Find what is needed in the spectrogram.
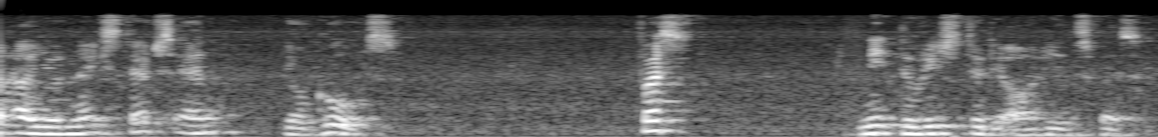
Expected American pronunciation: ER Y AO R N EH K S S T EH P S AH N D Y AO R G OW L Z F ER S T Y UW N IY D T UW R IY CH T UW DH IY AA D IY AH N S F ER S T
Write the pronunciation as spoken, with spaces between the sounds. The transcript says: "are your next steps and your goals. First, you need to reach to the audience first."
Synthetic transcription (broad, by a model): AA Y AO N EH K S S T EH P S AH N Y AO G OW L S F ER S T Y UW N IY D T UW R IY CH T UW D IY AA D IY AH N S F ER S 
